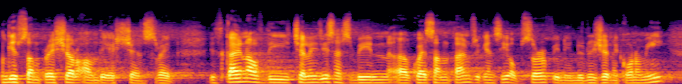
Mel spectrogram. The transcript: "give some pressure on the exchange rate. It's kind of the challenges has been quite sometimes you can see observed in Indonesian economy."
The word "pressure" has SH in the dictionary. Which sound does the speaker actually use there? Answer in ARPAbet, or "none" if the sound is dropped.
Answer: SH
